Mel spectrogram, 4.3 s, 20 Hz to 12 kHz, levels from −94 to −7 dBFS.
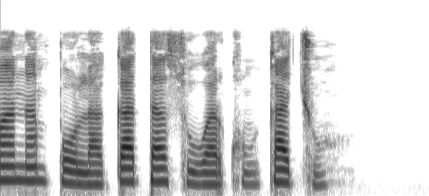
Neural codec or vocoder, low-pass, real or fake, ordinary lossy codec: codec, 16 kHz, 16 kbps, FreqCodec, larger model; 7.2 kHz; fake; Opus, 64 kbps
